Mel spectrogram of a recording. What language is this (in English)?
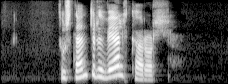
Icelandic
